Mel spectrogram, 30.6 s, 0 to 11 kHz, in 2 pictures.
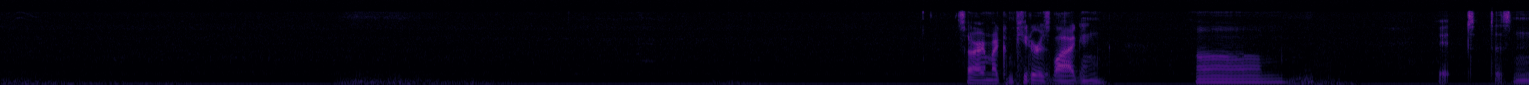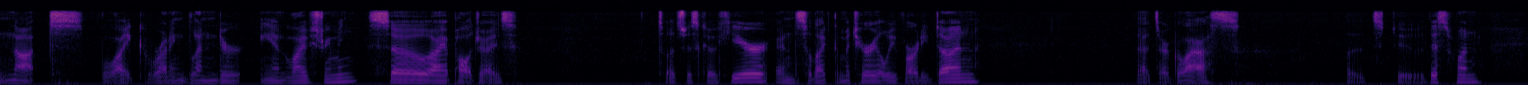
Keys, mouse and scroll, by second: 0.1-1.2 shift+middle drag, 1.2 shift+click, 2.4 shift+click, 3.2-7.7 ctrl+drag, 7.7-8.4 scroll down 2, 8.4-9.1 scroll up 1, 9.1 shift+click, 10.1 shift+click, 11.3 click, 13.4 shift+click, 14.0 scroll up 4, 14.3-14.8 scroll down 1, 14.8-16.8 shift+middle drag, 16.8 shift+click, 17.4 shift+middle click, 18.3 shift+click, 18.7 middle click, 19.2-19.7 scroll down 1, 19.7-20.8 scroll down 3, 21.5 click, 22.4 click, 23.6 click, 24.3-26.9 scroll up 2, 26.9-27.4 scroll up 1, 27.8 click, 29.6-30.5 drag.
